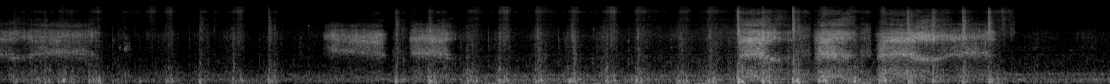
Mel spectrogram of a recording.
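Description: Footsteps crunch quickly through grass.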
